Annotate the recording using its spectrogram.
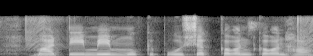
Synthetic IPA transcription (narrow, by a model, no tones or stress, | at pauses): maːʈimẽmʊkpoːʃɐkːɐʋɐnkɐʋɐnɦaː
